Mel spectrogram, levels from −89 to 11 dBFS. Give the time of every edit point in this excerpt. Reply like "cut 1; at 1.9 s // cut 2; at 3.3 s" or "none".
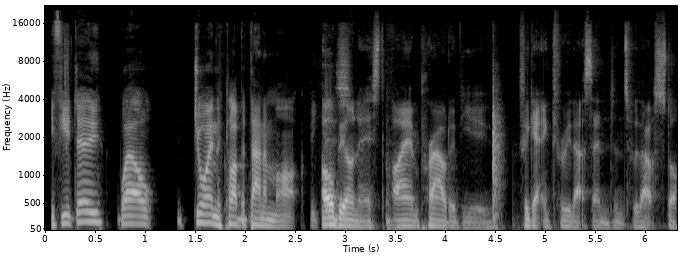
none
